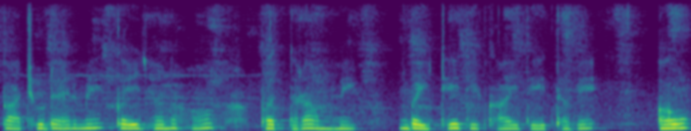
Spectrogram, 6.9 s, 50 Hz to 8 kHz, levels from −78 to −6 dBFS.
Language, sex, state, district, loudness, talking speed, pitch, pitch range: Chhattisgarhi, female, Chhattisgarh, Sukma, -19 LUFS, 120 wpm, 235 Hz, 220-245 Hz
